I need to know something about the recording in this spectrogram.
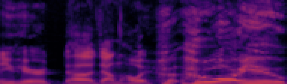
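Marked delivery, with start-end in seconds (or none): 1.3-2.4 put-on very high, very slow elderly old man voice. A voice calls from down the hallway at someone with a gun ready: old man voice. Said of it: "Sounds like an old man".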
